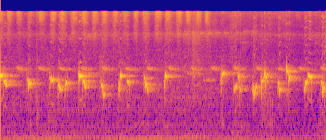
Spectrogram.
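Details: Provoking lure of a sooty-headed bulbul: rhythmic bouncy phrases of falling whistled notes in pairs, a short pause, then a denser cluster of chirps.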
